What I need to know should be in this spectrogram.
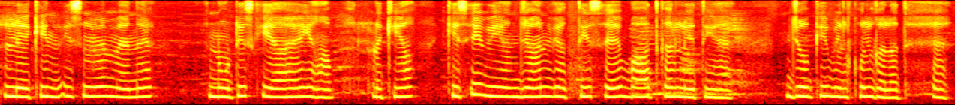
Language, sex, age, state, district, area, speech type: Urdu, female, 45-60, Uttar Pradesh, Gautam Buddha Nagar, rural, spontaneous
